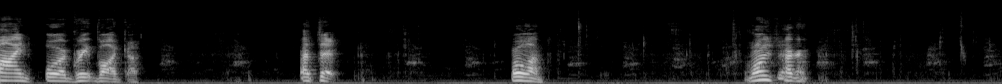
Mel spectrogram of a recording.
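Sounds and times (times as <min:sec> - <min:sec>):
speech: 0:00.0 - 0:01.5, 0:03.0 - 0:03.4, 0:05.1 - 0:05.5, 0:07.4 - 0:08.2
steady low hum: 0:00.0 - 0:10.0
dog barking upstairs: 0:01.4 - 0:02.9, 0:03.9 - 0:10.0.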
